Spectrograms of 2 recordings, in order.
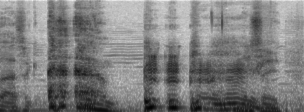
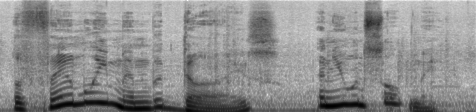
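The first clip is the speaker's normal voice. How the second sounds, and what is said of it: Imitates a film character's voice. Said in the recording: “That's my George Peterson impression ... From Ferris Bueller ... That was good ... That's actually really good”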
